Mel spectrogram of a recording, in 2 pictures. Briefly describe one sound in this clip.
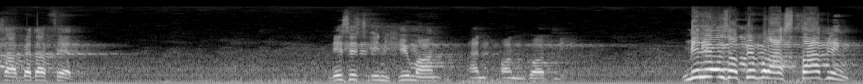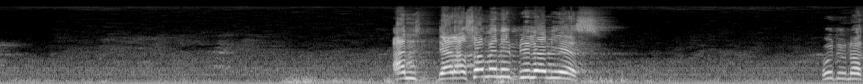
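An adult man gives a slow, forceful speech through a microphone and loudspeakers, with long pauses between phrases.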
